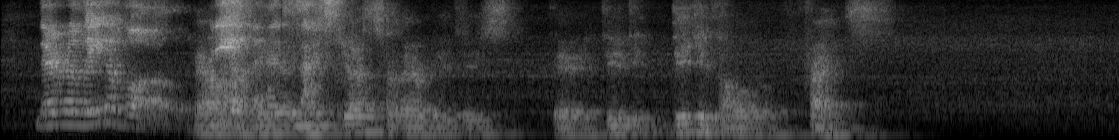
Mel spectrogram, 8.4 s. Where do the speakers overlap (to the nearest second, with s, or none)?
1 s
